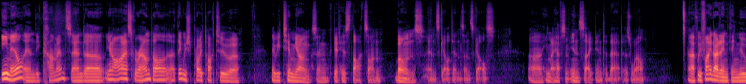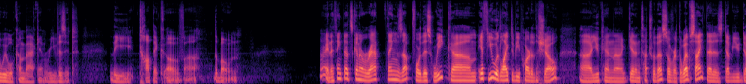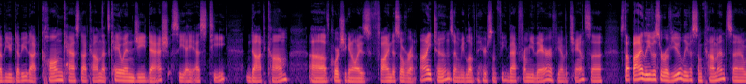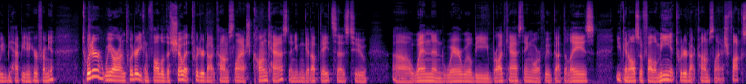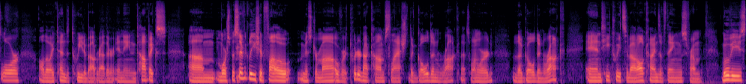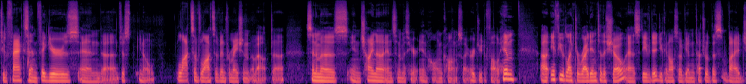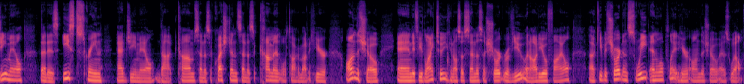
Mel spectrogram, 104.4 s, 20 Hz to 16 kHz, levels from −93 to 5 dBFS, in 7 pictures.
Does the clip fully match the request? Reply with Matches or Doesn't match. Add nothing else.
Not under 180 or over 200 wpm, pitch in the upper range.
Doesn't match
